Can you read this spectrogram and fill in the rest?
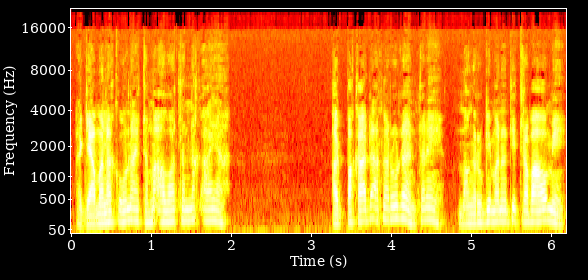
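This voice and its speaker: A man's voice: fairly high pitch, a little fast, a bit bright, no room sound, lightly acted. An actor playing an earnest, polite young man with an Ilocano accent in a radio drama. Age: young adult. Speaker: grandson and boyfriend character.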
